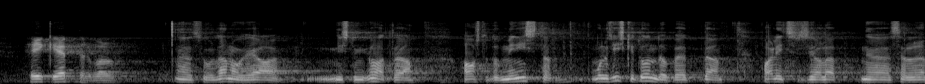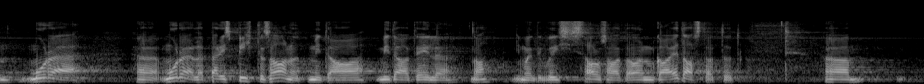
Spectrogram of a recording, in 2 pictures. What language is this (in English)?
Estonian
